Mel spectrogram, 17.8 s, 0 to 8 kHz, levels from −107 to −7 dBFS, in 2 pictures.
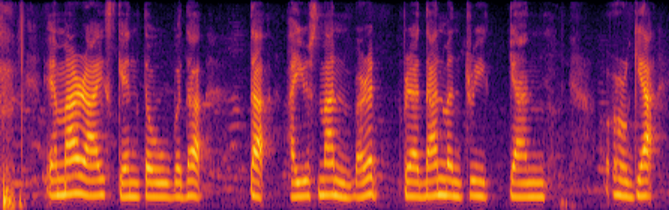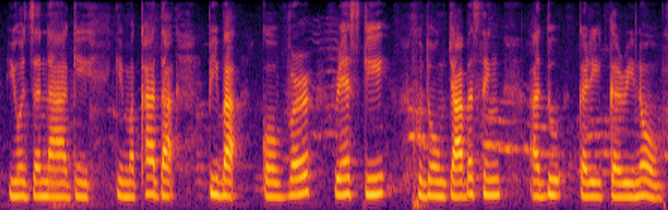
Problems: background sounds at intervals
